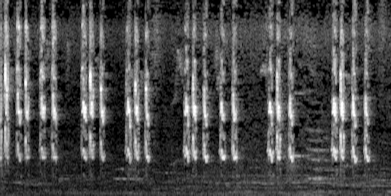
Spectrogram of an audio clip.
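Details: High-quality young bulbul, described as a tireless singer, delivering rapid clusters of three to four crisp, high chirps, with a cluster roughly every second and short pauses between.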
